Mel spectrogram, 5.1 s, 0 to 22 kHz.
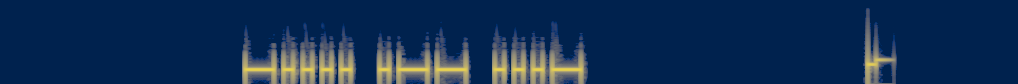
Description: Morse code, heard as a keyed tone, about 25 wpm, 700 Hz. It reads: 6WV
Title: Three Challenging Letter-Number Combinations 25wpm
